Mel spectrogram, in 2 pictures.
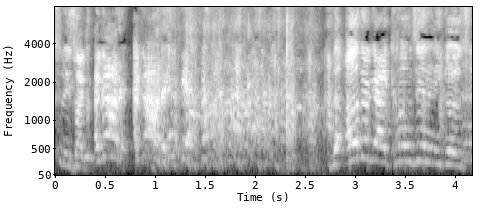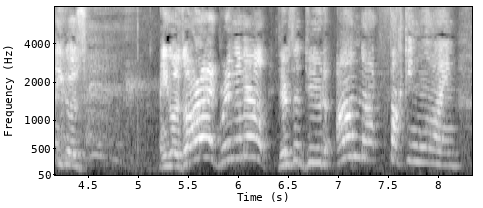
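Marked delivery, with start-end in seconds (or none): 0.4-2.6 high, loud, drawn-out voice; excited reply. Retold or imitated. Sound guy answers whether he's getting this, excited reply. 5.5-6.3 high, loud holler; calling out. Retold or imitated. The other guy calls for the horse, calling out.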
